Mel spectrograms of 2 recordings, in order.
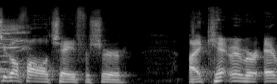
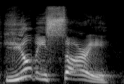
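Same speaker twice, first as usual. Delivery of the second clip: angry fairy; 10 semitones higher than usual. Acted. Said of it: "the fairy grew pink with anger".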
